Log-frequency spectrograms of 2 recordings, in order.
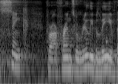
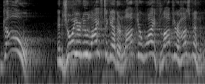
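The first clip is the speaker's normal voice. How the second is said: loud, much higher, exasperated scolding; exasperated outburst; 7 semitones higher, 5 dB louder than usual. Retold or imitated. The minister scolding the honeymoon couple, loud and exasperated. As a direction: throw up your hands and scold them, rising to a yell. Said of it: "a sigh of exasperation and he says".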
